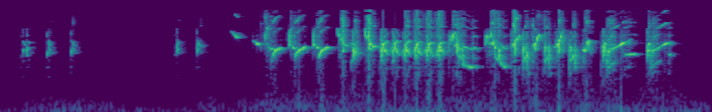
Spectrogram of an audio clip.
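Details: Sparse high chirps from a grey-crowned goldfinch build into a dense, rapid twittering song with buzzy trills, recorded as training song for captive birds.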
